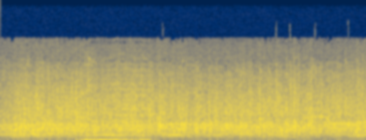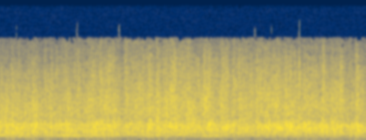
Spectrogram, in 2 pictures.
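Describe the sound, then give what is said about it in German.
Sustained applause from a large crowd, steady and dense clapping filling the whole stretch, with a brief low thump near the start and no talking over it. “Dat is echt een applaus waard.”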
